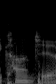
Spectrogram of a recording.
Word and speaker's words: congee: Okay, kanji. Okay, that's how you say it.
